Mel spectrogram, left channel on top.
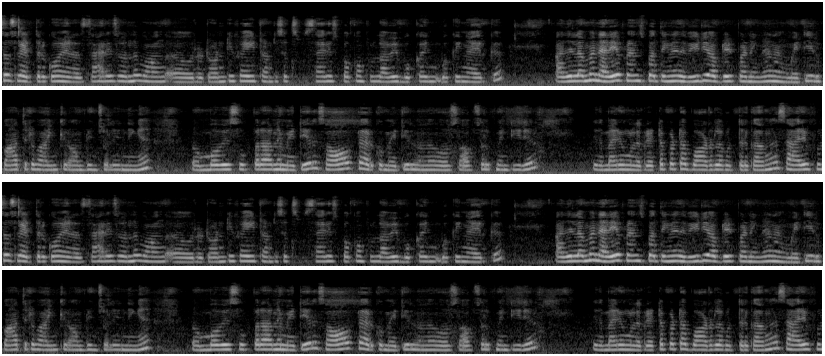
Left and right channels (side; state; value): left; noise; hum, 22 dB below the sound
